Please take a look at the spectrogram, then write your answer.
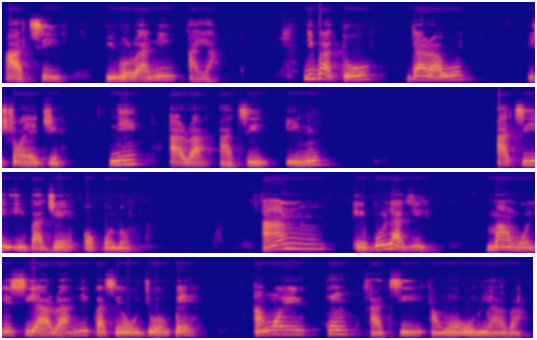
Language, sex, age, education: Yoruba, female, 30-45, primary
